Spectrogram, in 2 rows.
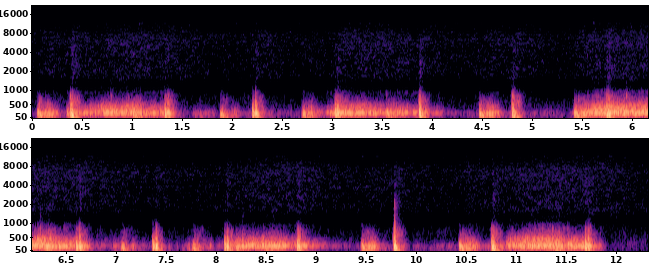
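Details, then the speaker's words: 13-year-old boy with a normal heart, left sternal border: normally split second sound widening with inspiration, and a short, soft early-to-mid systolic innocent murmur. "the second heart sound is normally split and widens with inspiration a short early to mid systolic mmma is also present"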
